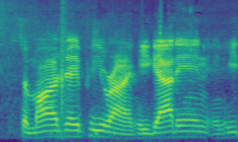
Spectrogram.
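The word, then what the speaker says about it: Samaje Perine: Mixon didn't play uh p-run I know I'm getting hit saying his name wrong no no it's samaj apron samaje P Ryan he got in and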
